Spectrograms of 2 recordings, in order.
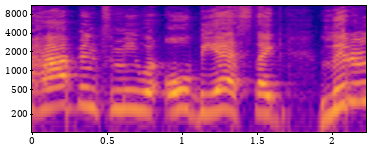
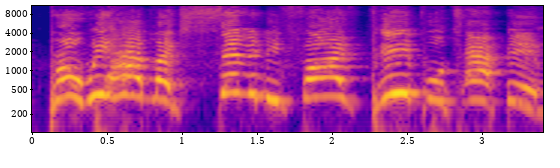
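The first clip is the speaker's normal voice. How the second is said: much higher and louder, thrilled; can't believe the viewers showed up; excited; 8 semitones higher, 8 dB louder than usual. Real, not acted. Viewer count surprises streamer.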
